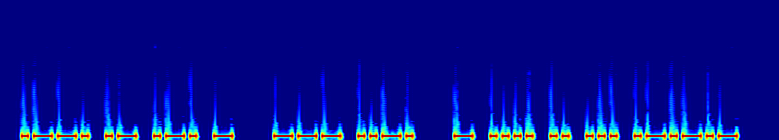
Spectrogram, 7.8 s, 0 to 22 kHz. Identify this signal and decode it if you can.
Morse code, heard as a keyed tone, about 20 wpm, 700 Hz. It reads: PART OF THIS.
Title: Sentences with 5-Word Phrases - 20wpm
